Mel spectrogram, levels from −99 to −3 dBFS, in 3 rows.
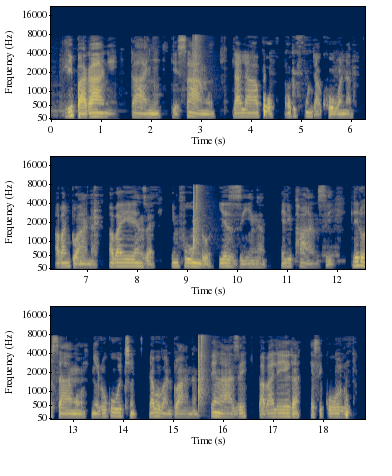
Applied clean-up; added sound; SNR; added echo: none; Clapping; 10 dB; none.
